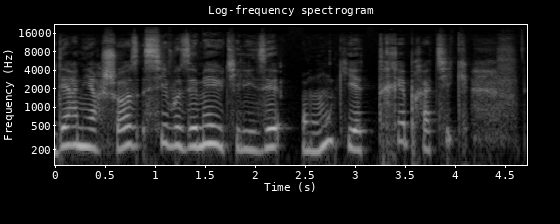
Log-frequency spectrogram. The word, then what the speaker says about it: utiliser: Euh une chose qui est particulière, c'est cette lettre S qu'on prononce comme Z. Comme euh la lettre S voyell et pour cette raison, on dit utiliser, donc à bien prononcer Z.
